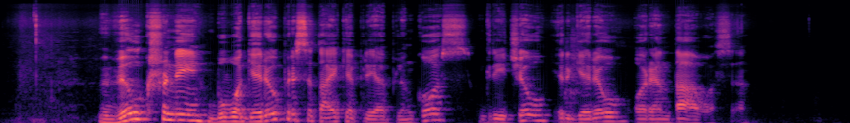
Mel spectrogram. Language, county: Lithuanian, Panevėžys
